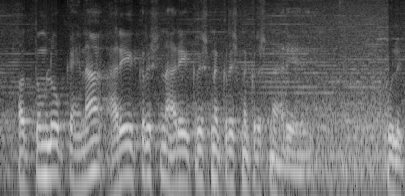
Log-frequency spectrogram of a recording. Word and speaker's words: कृष्ण: कोई किस किस कहते, कोई कैस कैस कहते, हरे कैस कैस कैस हरे हरे। कृष्ण नहीं बोल पा रहे थे बेचारे गांव के लोग। अभी भी एकदम शुद्ध कृष्ण शब्द का उच्चारण लोग नहीं कर पाते। कृष्ण ये शुद्ध उच्चारण है, पर इतना सावधानी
